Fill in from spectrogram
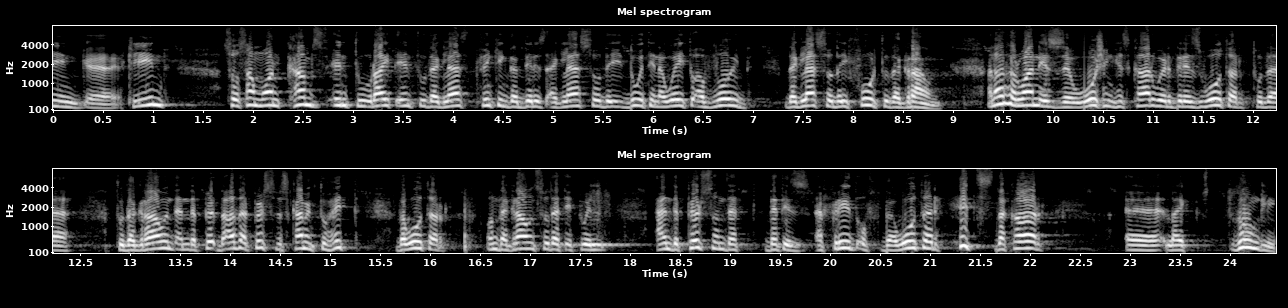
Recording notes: Sermon recorded at Middle East University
